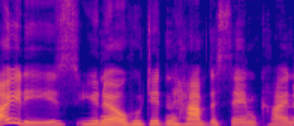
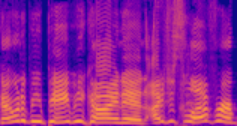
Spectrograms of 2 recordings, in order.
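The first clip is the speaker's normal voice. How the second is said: gushing fan; 10 semitones higher, 6 dB louder, faster than usual. Retold or imitated. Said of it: "I'd be like".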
